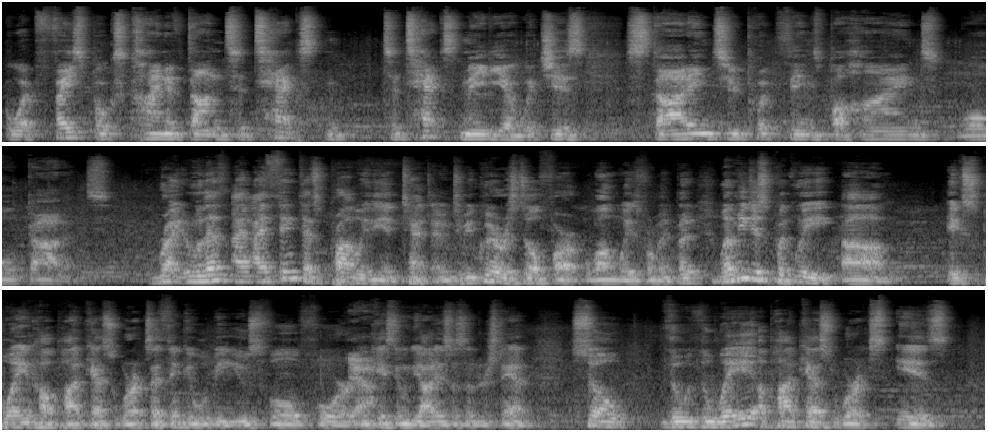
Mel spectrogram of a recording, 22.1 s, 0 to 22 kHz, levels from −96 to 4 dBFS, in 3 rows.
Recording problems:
off-mic speech; far
room echo; very slight; dies away in 0.2 s
murmuring crowd; faint; throughout; 20 dB below the speech

